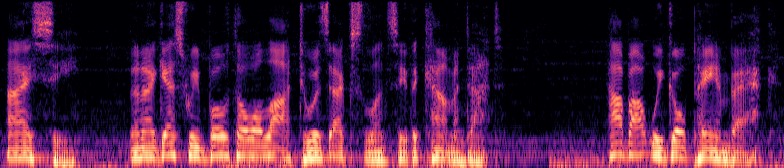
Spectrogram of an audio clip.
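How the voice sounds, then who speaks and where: A man's voice: medium pitch, animated, a little fast, lightly acted. An actor playing an easygoing, wry middle-aged man in a game, over background music. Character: laid-back joking middle-aged man.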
